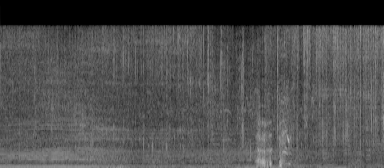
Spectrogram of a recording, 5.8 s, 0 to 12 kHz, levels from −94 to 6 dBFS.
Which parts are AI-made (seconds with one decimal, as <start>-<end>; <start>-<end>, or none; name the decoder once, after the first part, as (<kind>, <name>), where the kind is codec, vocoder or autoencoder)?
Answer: 4.7-5.8 (codec, SNAC)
